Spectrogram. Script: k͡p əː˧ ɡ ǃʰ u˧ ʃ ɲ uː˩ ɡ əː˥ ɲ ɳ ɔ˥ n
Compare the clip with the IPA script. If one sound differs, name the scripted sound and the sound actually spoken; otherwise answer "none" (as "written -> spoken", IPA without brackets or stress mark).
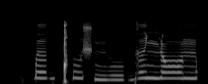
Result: none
